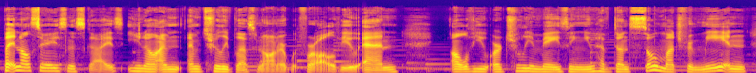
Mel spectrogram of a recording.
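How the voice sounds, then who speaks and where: A woman's voice: very deep voice, big pitch swings, normal speed, a little mellow, soft background music. A woman hosting her own podcast as a life coach, talking casually in a bubbly, effusive way with many fillers, and sounding tired. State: tired, yawning.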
